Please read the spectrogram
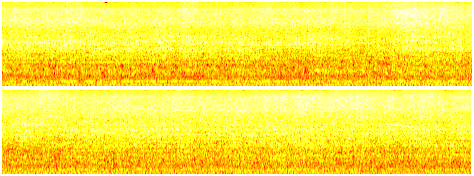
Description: An engine is idling outside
